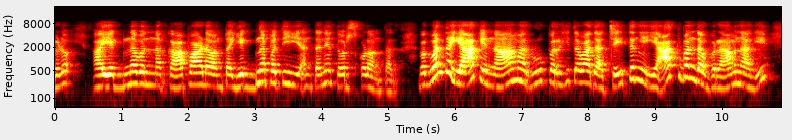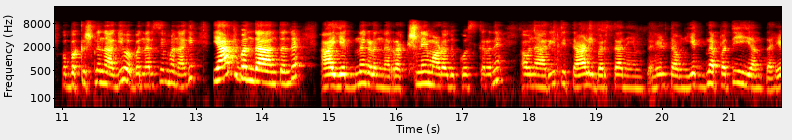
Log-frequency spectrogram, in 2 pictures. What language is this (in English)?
Kannada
